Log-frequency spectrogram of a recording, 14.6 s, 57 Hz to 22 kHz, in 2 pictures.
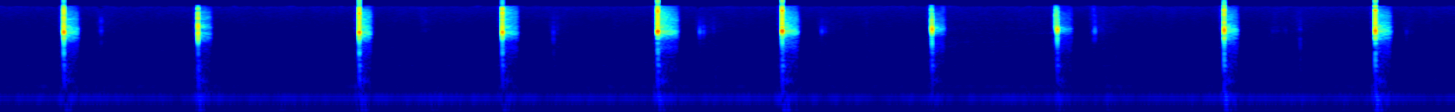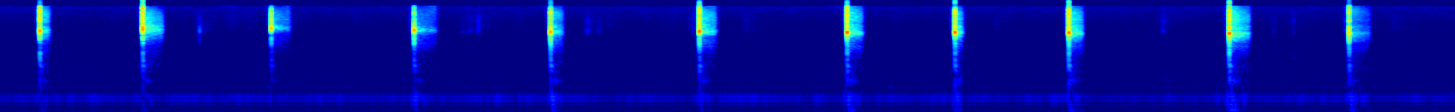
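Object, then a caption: Resin drills on a diamond painting canvas. A plastic pen with a yellow wax tip taps small resin drills into place along a yellow row on a diamond painting canvas resting on a wooden table. Twenty-one short, crisp, bright clicks sound at a steady pace, each dying away almost instantly, with a peak near 3.8 kHz. A faint low hum runs underneath the whole time.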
